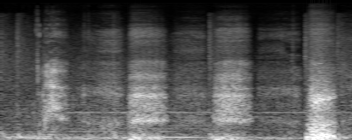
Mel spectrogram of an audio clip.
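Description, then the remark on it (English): Heavy breathing after eating a hot pepper: four loud, gasping breaths come at a steady, labored pace about a second apart, the last one the strongest. Nobody speaks. “This is heavy breathing ASMR.”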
